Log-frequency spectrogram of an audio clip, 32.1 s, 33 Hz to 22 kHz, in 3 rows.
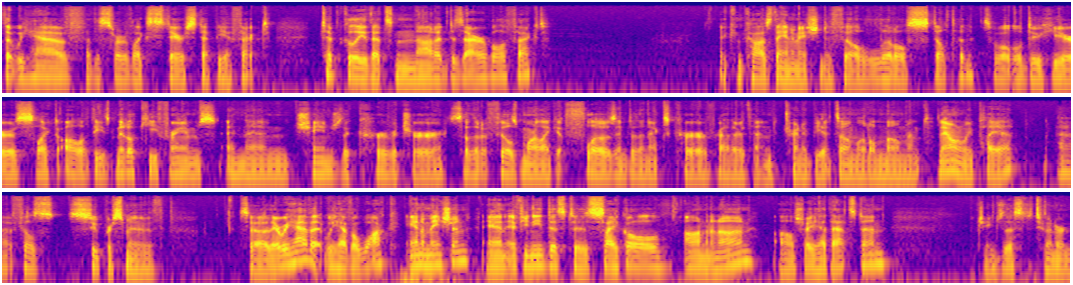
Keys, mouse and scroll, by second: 31.1-32.0 typing.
